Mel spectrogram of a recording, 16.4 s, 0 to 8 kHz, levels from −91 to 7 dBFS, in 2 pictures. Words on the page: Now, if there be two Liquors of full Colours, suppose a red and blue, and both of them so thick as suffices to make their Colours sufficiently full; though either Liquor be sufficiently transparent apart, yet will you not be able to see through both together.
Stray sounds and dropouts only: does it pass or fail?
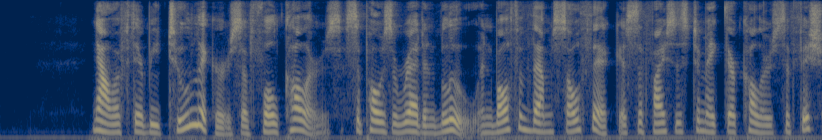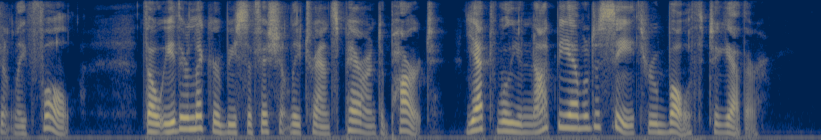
pass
